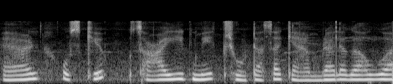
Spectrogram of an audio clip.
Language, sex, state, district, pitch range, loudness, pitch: Hindi, female, Uttar Pradesh, Lucknow, 215-240 Hz, -14 LUFS, 225 Hz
